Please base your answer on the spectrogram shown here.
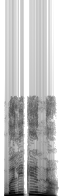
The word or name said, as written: ಬಲಿಕೆಅನ್ನ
